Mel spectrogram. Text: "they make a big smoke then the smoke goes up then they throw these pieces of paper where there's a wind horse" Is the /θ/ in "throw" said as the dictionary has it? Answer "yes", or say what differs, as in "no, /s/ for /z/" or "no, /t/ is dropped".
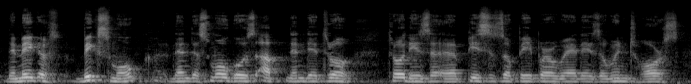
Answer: no, /t/ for /θ/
